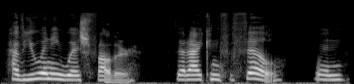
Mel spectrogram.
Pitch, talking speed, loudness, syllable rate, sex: 220 Hz, 150 wpm, -17 LUFS, 4.9 syllables/s, female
